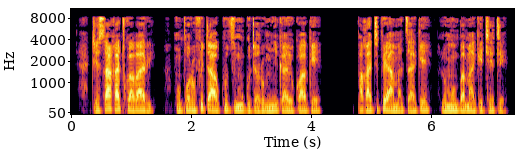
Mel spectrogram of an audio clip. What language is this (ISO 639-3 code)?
sna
